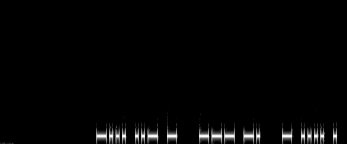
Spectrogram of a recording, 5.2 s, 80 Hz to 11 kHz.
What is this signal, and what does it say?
Morse code, heard as a keyed tone, about 25 wpm, 700 Hz. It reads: BUT ON THE
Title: Sentences from Top 1000 Words - Review Part 4 - 25wpm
